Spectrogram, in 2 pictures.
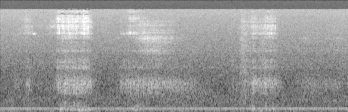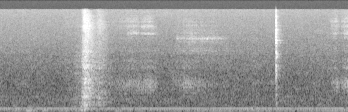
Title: Snoring baby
